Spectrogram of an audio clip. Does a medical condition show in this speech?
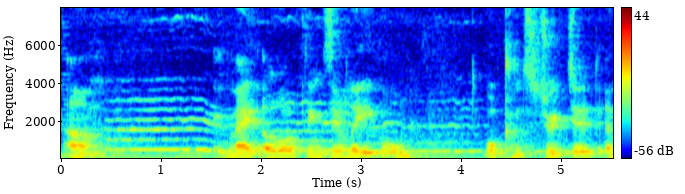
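Yes: ALS/MND; onset foot drop.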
